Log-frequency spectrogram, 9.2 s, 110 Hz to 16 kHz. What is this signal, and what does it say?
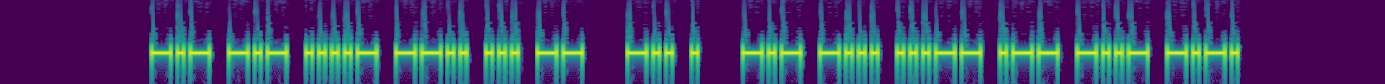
Morse code, heard as a keyed tone, about 28 wpm, 700 Hz. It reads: KK4ZSM DE KB3WXC
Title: USA Callsign DE Callsign - 6 Characters - 28wpm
